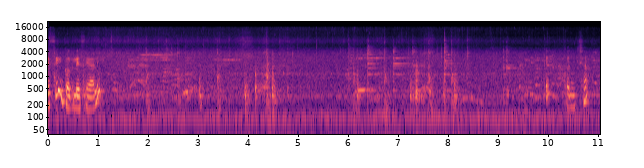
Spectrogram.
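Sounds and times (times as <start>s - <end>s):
spatula scraping and tapping pan: 0.0s - 5.0s, 6.0s - 8.4s
food sizzling in oil: 0.0s - 11.0s.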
